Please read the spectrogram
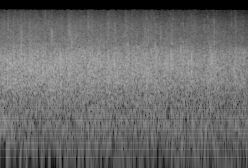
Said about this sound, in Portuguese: Aplauda o Senhor por isso, pela fé que Ele vai fazer em nossa família. Mas aplauda mesmo.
